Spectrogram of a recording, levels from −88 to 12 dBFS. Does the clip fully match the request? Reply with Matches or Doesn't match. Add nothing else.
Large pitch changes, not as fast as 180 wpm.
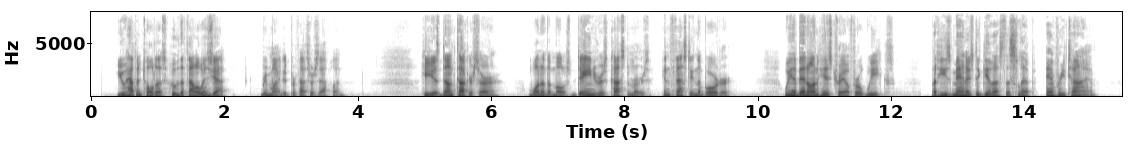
Matches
